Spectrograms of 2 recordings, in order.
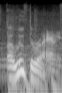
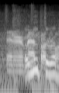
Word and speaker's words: Eleuthera: Eleuthera. Eleuthera, Bahamas.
